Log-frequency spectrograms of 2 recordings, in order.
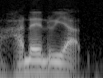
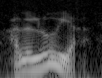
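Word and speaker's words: Hallelujah: こでハレルをクレッシェンドしてハレルーヤ、ハレルーヤ、まあこういうふうに理解していただいたらよろしいでしょう。カタカナで書いてハレルヤとか、あるいは歌謡曲なんかにもなんとかのハレルヤというようなねのはありますが、そうでなくハレルーヤ、ハレルーヤ、後ろに向かってクレッシェンドするような発音でございます。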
